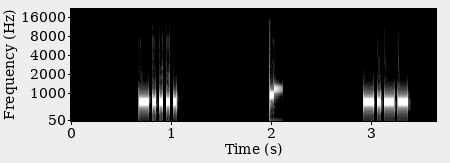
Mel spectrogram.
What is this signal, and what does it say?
Morse code, heard as a keyed tone, about 34 wpm, 700 Hz. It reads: 6 Y
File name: Single-Letter-Number-35wpm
